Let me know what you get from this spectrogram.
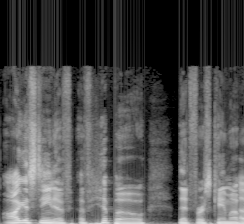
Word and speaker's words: Hippo: Of H-I-P-P-O. How would you pronounce that? – I think I'd at least say hypo. – Oh, hypo? Okay. – I don't know. – Hippo? – I'm sure. – Hippo. It's probably hippo.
